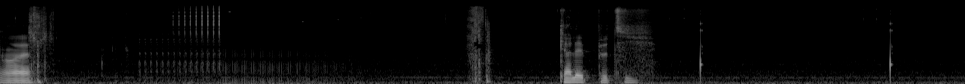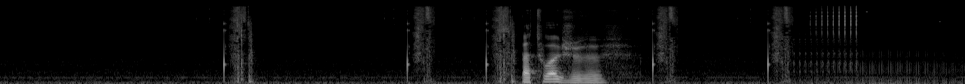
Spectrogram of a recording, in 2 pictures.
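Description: Short game interface clicks and swishes sound now and then.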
